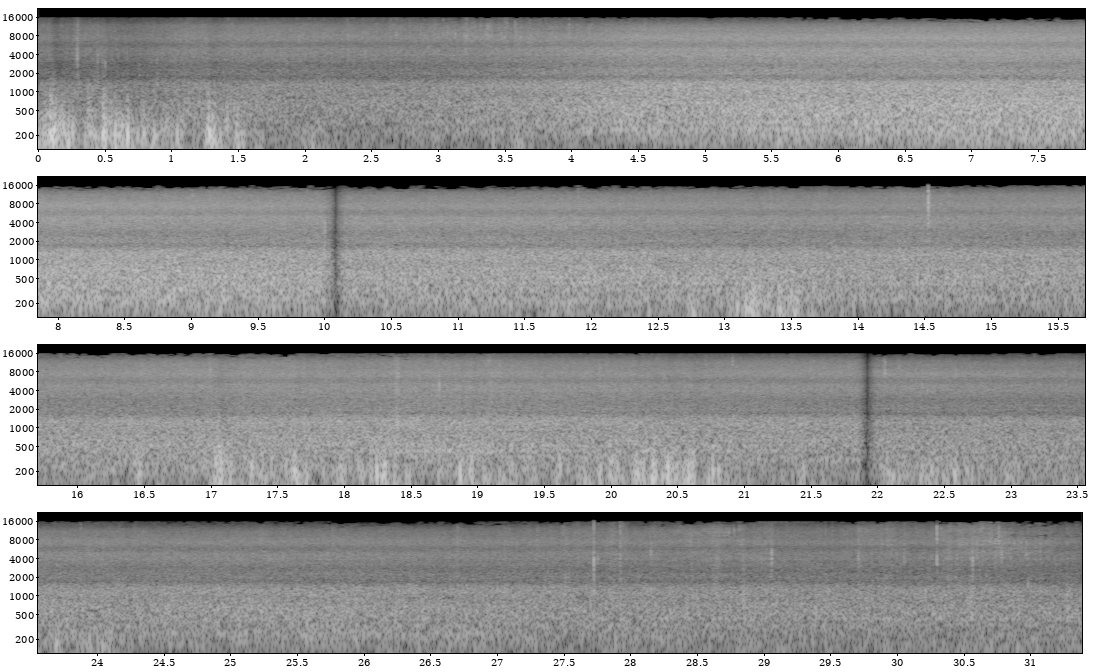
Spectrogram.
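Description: Steady rushing wind, with low buffeting gusts on the microphone near the start, about halfway through and a few seconds later.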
